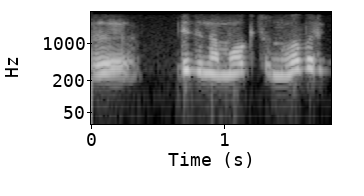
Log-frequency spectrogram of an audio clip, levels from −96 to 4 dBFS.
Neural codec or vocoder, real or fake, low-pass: none; real; 3.6 kHz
